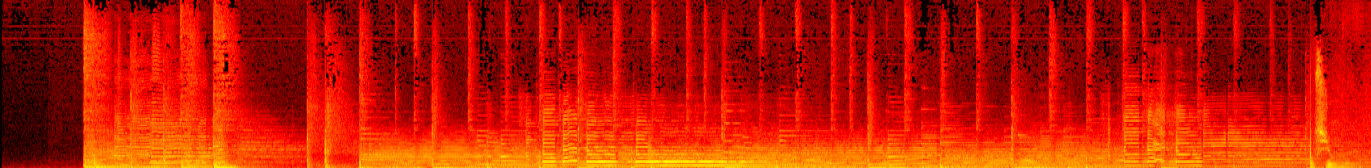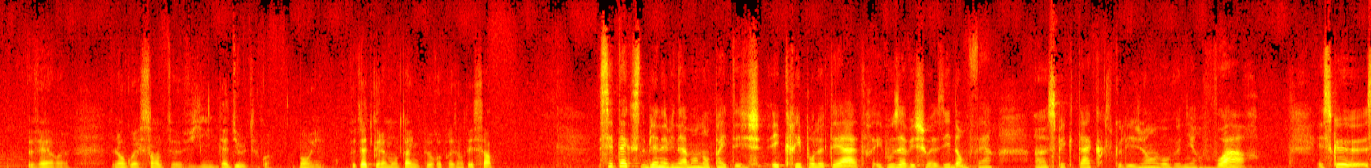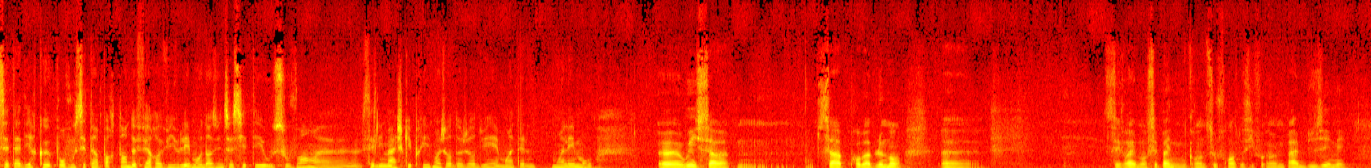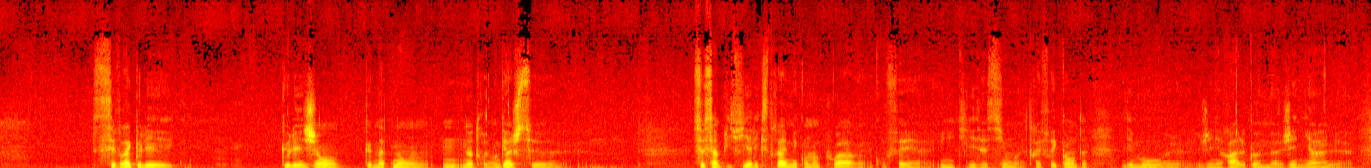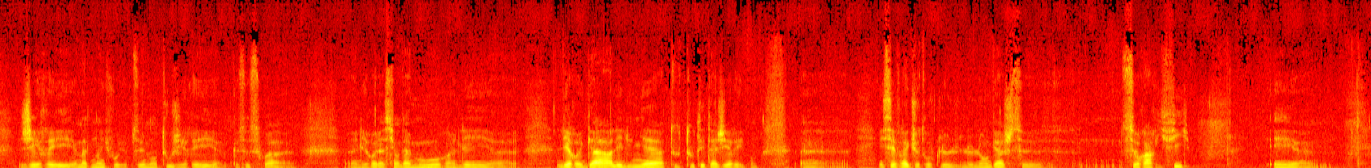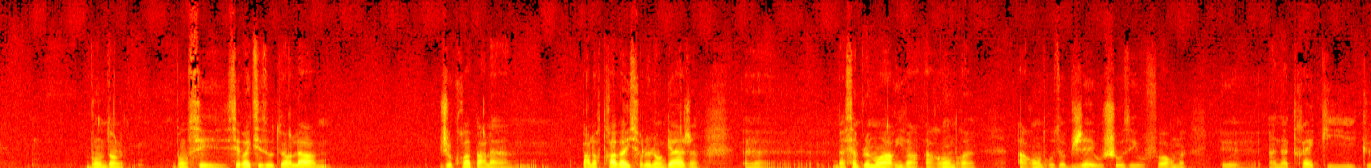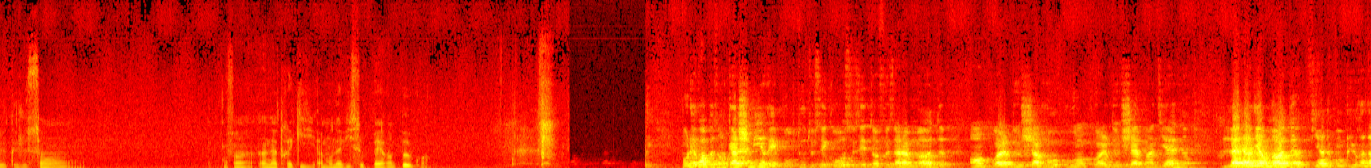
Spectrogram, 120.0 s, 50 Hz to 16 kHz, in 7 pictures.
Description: Une cassette audio, face A00:31:23
Suite et fin de l'émission sur le Festival de la Bâtie. Diffusion d'entretiens.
